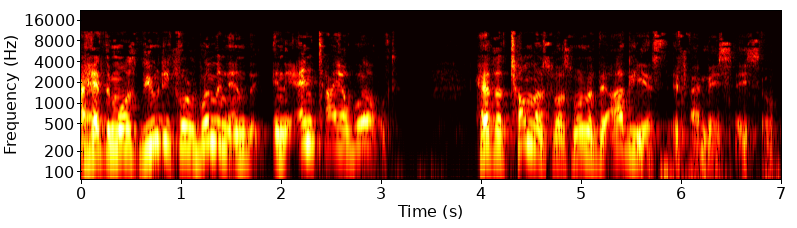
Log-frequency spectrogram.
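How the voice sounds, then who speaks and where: At a moderate pace, a man with a German accent speaks in a high pitch. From Germany. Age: 70s. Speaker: spiritual teacher. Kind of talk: spiritual talk.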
